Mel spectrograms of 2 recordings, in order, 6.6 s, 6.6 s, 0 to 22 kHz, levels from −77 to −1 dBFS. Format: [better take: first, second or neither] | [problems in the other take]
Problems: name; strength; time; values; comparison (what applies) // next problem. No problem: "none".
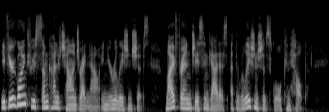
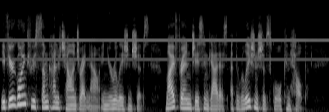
first | high-pitched whine; noticeable; throughout; 5 kHz, 10 dB below the speech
